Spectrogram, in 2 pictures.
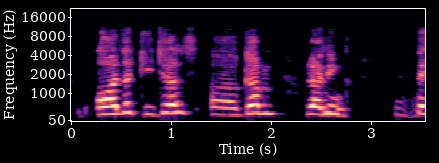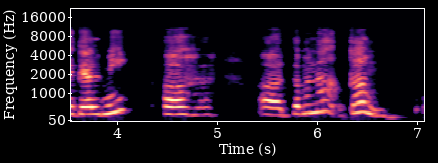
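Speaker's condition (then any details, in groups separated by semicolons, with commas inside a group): Cerebral palsy; could not talk in early life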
